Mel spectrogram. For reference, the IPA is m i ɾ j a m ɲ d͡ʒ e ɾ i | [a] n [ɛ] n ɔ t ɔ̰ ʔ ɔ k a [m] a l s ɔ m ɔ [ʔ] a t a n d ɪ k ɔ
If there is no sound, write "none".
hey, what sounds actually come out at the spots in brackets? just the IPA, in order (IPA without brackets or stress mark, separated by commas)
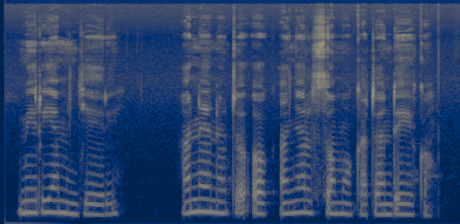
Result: a, ɛ, ɲ, k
